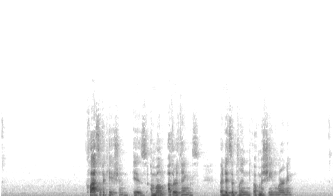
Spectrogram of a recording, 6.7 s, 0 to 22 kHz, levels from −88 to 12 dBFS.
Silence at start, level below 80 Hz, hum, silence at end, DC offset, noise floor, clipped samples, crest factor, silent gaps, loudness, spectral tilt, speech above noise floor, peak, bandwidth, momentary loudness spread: 1.75 s; -64 dBFS; none; 0.8 s; under 0.1%; -59 dBFS; under 0.1%; 26 dB; none; -26 LUFS; -6.5 dB/octave; 33 dB; -2 dBFS; 9.4 kHz; 15 LU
